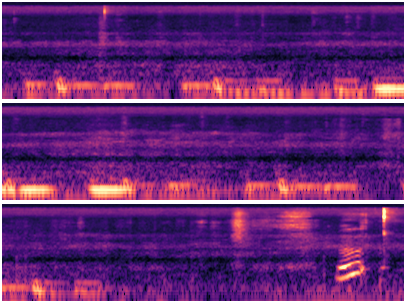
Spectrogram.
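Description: A coin scratches at a card, softly and in short strokes.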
